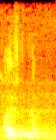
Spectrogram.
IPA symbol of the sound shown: əz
